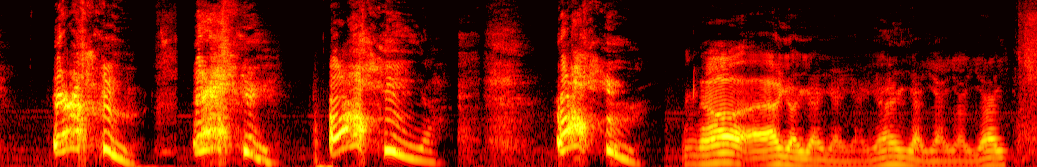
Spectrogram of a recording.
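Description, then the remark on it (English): A run of about five loud sneezes fires off in quick succession, each a sharp burst trailing into a voiced tail, followed by a longer wavering vocal groan. “And believe me, that is just the edited highlights of the sneezing that's been going on through the making of this podcast.”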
